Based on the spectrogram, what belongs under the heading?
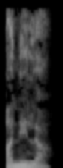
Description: ♪ anila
